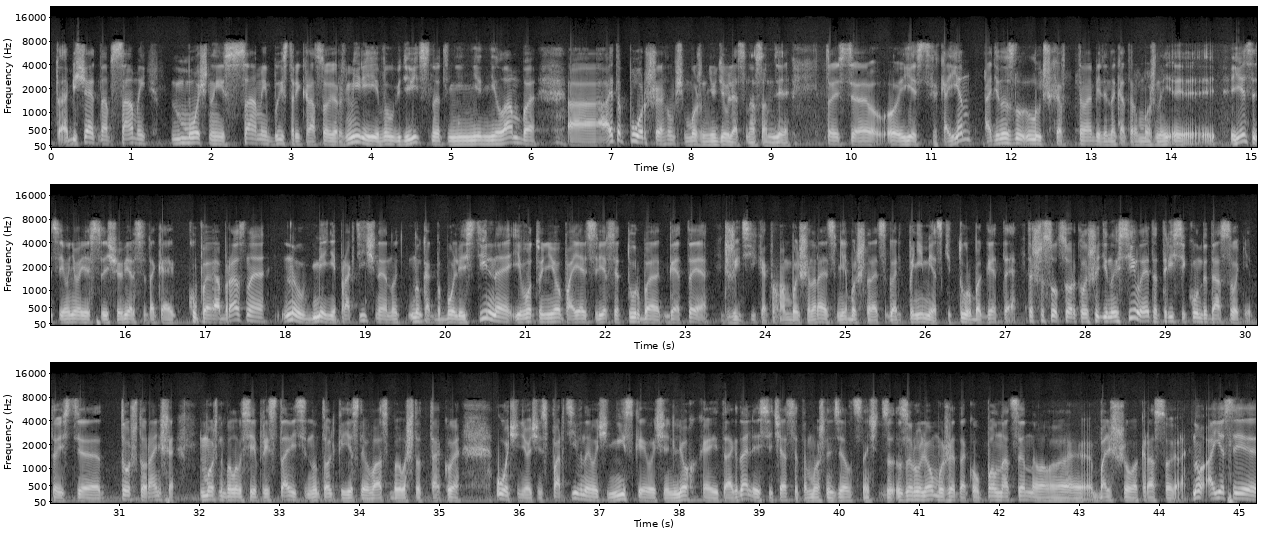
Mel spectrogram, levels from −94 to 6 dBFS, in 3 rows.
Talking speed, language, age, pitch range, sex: 170 wpm, Russian, 30-49, 90-115 Hz, male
